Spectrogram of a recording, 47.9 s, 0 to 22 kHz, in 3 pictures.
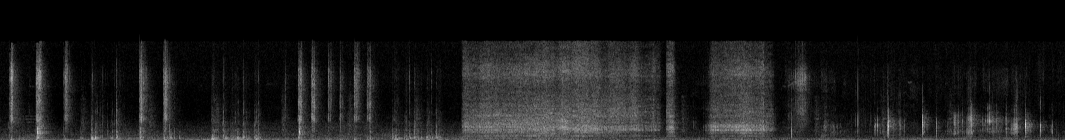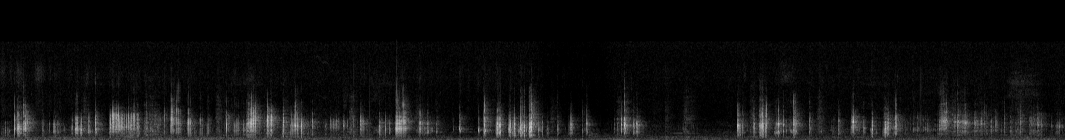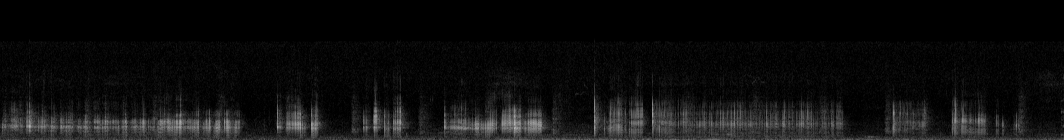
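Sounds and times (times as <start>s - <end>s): tapping on hard objects: 0.0s - 11.6s
scraping: 6.9s - 12.5s.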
